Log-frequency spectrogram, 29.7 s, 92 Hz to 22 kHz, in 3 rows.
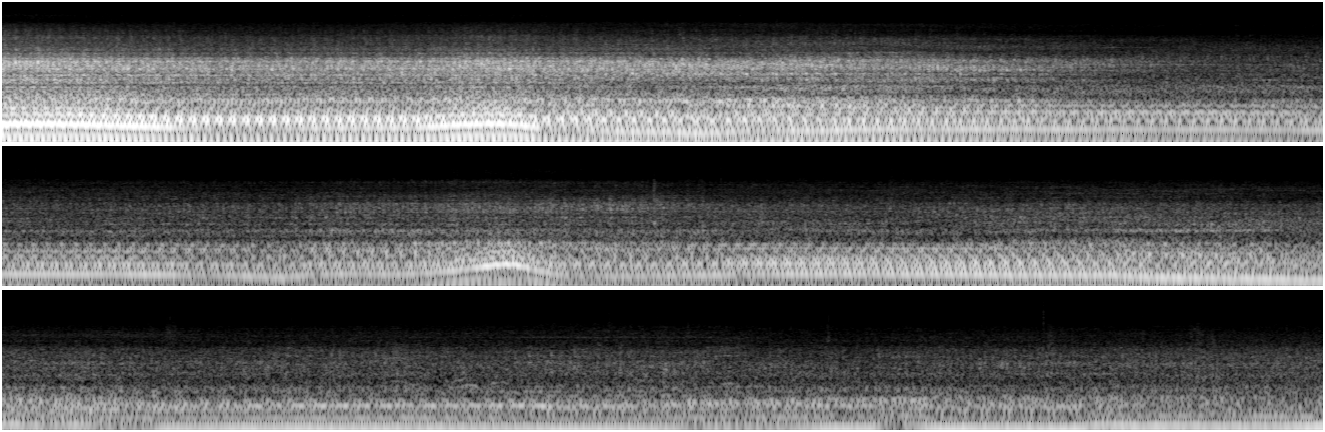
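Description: Bugatti Chiron's quad-turbo W16 engine at a high idle just after startup. The throttle is blipped briefly twice, about 3.5 and 13 seconds in, and the engine fades as the car drives off. A steadier, lower engine idle takes over for the last third.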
